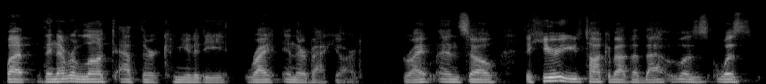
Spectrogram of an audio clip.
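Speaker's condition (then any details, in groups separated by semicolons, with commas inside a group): No condition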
